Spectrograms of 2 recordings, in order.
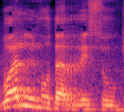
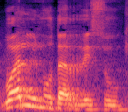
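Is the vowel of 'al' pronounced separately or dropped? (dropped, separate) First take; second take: dropped; dropped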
